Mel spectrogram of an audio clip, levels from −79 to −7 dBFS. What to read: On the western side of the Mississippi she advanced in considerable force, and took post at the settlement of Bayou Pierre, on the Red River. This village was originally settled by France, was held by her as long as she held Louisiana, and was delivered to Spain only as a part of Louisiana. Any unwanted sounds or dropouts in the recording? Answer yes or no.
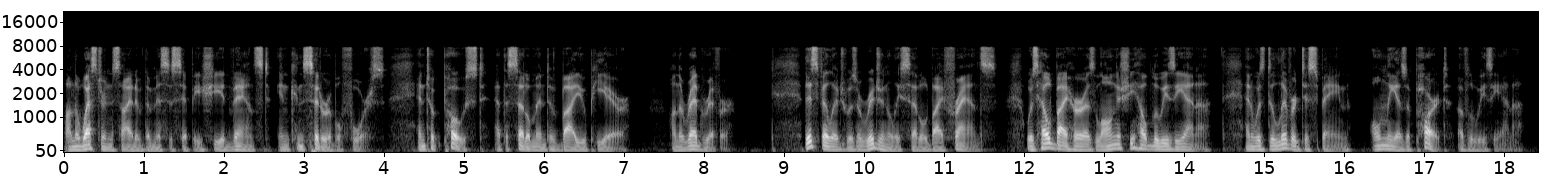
no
